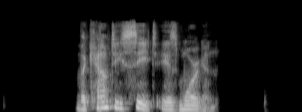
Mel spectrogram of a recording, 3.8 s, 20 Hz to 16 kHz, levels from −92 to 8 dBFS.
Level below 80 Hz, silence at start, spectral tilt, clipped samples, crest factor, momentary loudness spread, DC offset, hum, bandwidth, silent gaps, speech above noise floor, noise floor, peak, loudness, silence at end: -54 dBFS; 0.95 s; -5.5 dB/octave; under 0.1%; 20 dB; 9 LU; under 0.1%; none; 8 kHz; none; over 70 dB; under -90 dBFS; -2 dBFS; -20 LUFS; 1.1 s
